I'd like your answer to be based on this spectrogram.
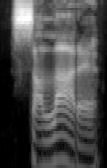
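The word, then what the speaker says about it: psallere: Okay, so Bruhns highlights with melismas the words that describe singing and music making, um, like cantare and salare. Psar, yeah, they don't pronounce the P, but uh, psalm, like to praise.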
